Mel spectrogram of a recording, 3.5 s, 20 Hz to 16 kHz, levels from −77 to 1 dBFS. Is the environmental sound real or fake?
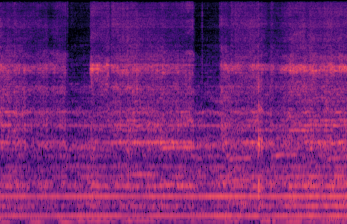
fake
